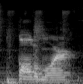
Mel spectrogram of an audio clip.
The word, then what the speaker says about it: Baltimore: We don't pronounce Baltimore with a T, it's Baltimore.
